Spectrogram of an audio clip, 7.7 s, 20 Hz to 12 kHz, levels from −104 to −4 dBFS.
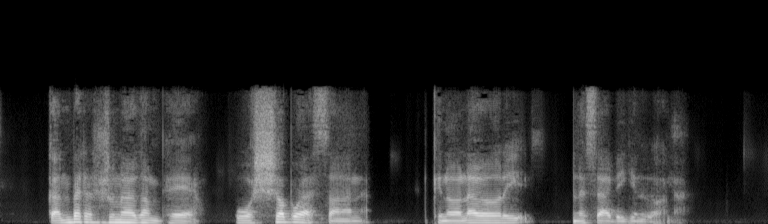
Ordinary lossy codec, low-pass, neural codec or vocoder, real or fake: AAC, 48 kbps; 7.2 kHz; codec, 16 kHz, 1 kbps, X-Codec, HuBERT features, trained on balanced general audio; fake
